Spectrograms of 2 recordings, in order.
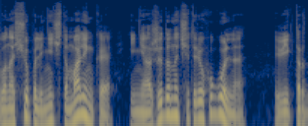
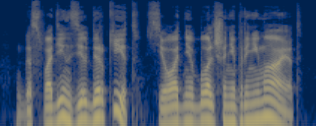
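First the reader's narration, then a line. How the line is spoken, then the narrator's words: Muttered through side of mouth. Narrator (Russian): процедил человек одной стороной рта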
